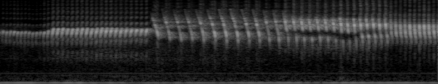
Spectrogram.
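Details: Canary in ngerol style, meant to prompt other canaries to sing: a steady high whistled tone held about a second, then a rapid, continuous rattling roll that runs to the end.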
